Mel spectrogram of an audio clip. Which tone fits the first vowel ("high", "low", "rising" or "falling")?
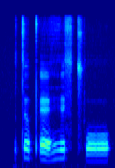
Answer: falling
